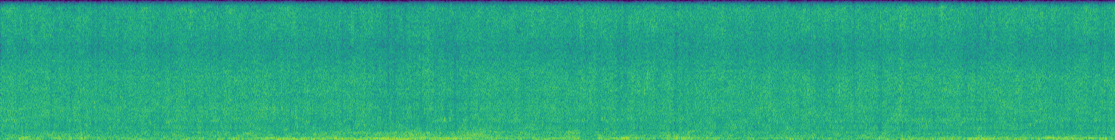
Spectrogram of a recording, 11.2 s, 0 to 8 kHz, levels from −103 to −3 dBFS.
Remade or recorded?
remade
